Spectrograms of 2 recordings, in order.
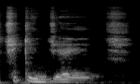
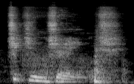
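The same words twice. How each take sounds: First: Very slow, softer "Chicken change"; slow quiet mocking "Chicken change"; savoring phrase. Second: Very slow, drawn-out "Chicken change"; slow mocking "Chicken change" with the first word stressed; savoring phrase. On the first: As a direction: drawl "Chicken change" like a catchphrase. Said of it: "Every day's a new lyrics". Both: Shown as a demonstration.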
